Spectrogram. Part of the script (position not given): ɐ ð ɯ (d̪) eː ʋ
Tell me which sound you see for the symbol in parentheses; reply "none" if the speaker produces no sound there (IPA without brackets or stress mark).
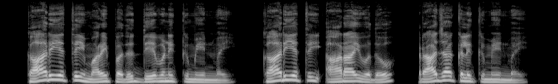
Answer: d̪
